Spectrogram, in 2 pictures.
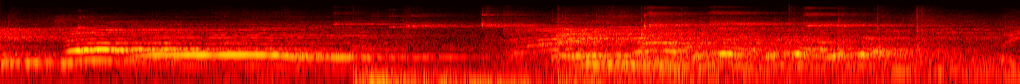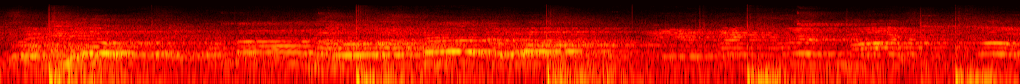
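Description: Basketball being dribbled on a hardwood sports-hall court, the ball hitting the floor at irregular intervals, with players' and spectators' voices calling out, echoing in the large hall.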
